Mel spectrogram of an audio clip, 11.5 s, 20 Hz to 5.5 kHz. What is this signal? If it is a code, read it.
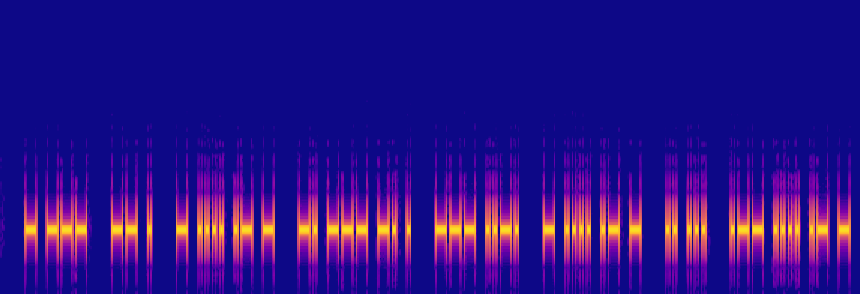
Morse code, heard as a keyed tone, about 25 wpm, 600 Hz. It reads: TO ME THAT NONE OF THAT IS WHAT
